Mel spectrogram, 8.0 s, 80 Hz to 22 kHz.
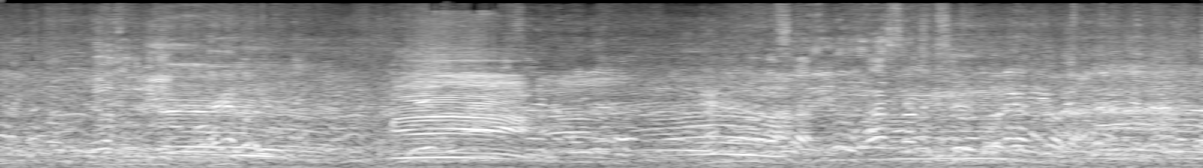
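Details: Sahiwal bull calves being bought and sold at the start of Aftabganj cattle market, Dinajpur, 4 August: a low harmonic moo swells near the middle, with fainter lowing before and after over steady crowd chatter and voices.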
